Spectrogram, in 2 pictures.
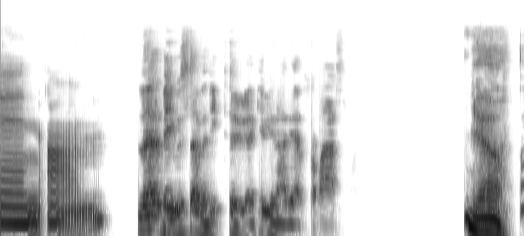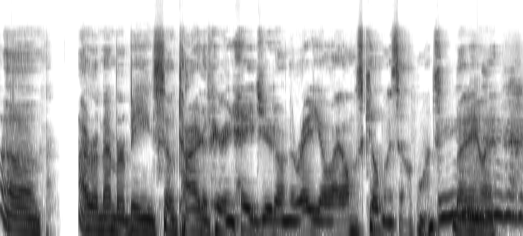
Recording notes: This one had some problems with audio and we re-recorded it later.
